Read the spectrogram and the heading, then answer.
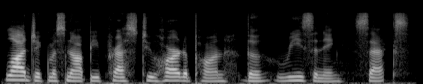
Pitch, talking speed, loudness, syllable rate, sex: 165 Hz, 155 wpm, -23 LUFS, 4.2 syllables/s, female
